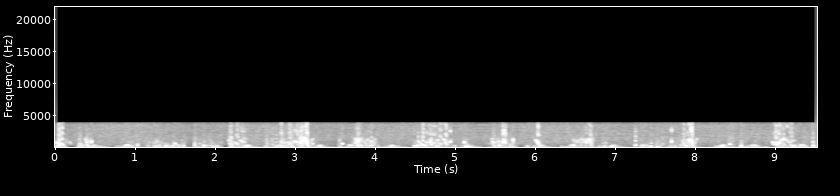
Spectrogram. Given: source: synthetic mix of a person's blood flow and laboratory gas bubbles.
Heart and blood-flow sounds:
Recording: Doppler ultrasound of blood flow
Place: precordium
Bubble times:
0.00-0.23 s: bubbles
0.27-0.50 s: bubbles
0.76-1.66 s: bubbles
1.74-2.10 s: bubbles
2.16-2.41 s: bubbles
2.61-3.26 s: bubbles
3.53-3.63 s: bubbles
3.71-4.04 s: bubbles
4.46-4.97 s: bubbles
5.08-5.22 s: bubbles
5.41-5.80 s: bubbles
5.99-6.12 s: bubbles
6.46-6.76 s: bubbles
6.83-6.92 s: bubbles
7.22-8.04 s: bubbles
8.40-8.70 s: bubbles
8.94-9.31 s: bubbles
9.43-9.53 s: bubbles
From the record:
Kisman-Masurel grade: 243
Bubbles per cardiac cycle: several, 3 to 8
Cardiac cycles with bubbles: 100%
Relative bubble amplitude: loud (0.450 to 0.775)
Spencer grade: 3 (all of the cardiac periods contain showers or single bubble signals, but not dominating or overriding the cardiac motion signals)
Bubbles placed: anywhere in the cardiac cycle

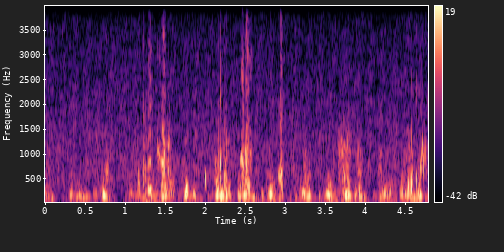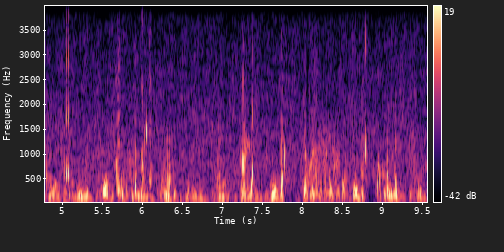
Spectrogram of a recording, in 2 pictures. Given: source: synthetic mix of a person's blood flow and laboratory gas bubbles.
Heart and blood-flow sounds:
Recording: Doppler ultrasound of blood flow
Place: precordium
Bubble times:
0.73-0.81 s: bubbles
1.14-1.64 s: bubbles
1.97-2.05 s: bubbles
2.10-2.35 s: bubbles
2.44-2.61 s: bubbles
2.90-3.00 s: bubbles
3.18-3.35 s: bubbles
3.65-3.85 s: bubbles
3.90-3.99 s: bubbles
4.46-4.84 s: bubbles
5.00-5.13 s: bubbles
5.29-5.35 s: bubbles
5.66-6.13 s: bubbles
6.29-6.46 s: bubbles
7.21-7.42 s: bubbles
7.71-7.82 s: bubbles
7.99-8.57 s: bubbles
8.73-8.83 s: bubbles
8.90-9.22 s: bubbles
9.55-9.58 s: bubbles
From the record:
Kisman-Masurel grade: 242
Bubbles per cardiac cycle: several, 3 to 8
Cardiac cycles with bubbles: 100%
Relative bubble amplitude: moderate (0.250 to 0.450)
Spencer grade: 3 (all of the cardiac periods contain showers or single bubble signals, but not dominating or overriding the cardiac motion signals)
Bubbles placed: only in the low amplitude regions of the cardiac cycle

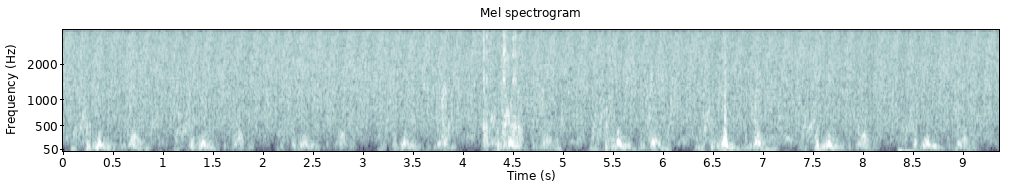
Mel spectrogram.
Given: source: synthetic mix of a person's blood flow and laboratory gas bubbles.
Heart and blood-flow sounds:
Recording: Doppler ultrasound of blood flow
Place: precordium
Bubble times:
3.78-3.91 s: bubbles
4.18-4.60 s: bubbles
From the record:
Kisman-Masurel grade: 221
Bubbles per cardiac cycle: several, 3 to 8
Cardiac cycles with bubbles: 10 to 50%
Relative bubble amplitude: barely perceptible (0.100 to 0.250)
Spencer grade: 2 (many but less than half of the cardiac periods contain bubble signals, singularly or in groups)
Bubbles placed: anywhere in the cardiac cycle

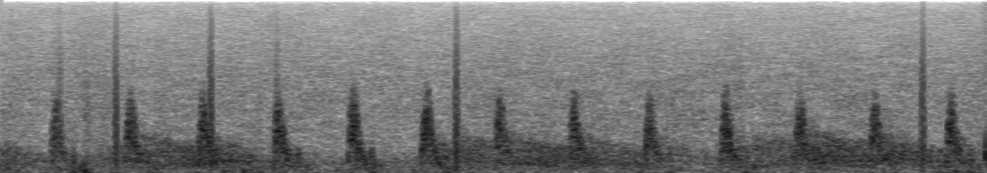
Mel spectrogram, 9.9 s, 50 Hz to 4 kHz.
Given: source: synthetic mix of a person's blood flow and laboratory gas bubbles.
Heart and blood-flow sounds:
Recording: Doppler ultrasound of blood flow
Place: subclavian vein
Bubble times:
9.82-9.88 s: bubbles
From the record:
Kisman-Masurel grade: 113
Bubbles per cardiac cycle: 1 to 2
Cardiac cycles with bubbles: 1 to 10%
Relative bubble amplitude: loud (0.450 to 0.775)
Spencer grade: 1 (occasional bubble signal discernible with the cardiac motion signal, with majority of cardiac periods free of bubbles)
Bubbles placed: anywhere in the cardiac cycle

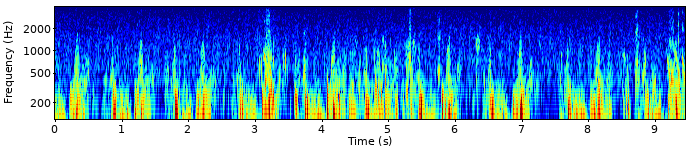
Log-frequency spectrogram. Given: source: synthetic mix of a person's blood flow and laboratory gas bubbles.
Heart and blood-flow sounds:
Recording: Doppler ultrasound of blood flow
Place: precordium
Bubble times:
3.03-3.33 s: bubbles
3.41-3.50 s: bubbles
3.58-3.68 s: bubbles
3.71-3.78 s: bubbles
4.22-4.58 s: bubbles
4.76-5.00 s: bubbles
5.08-5.16 s: bubbles
5.21-5.45 s: bubbles
5.73-5.79 s: bubbles
6.31-6.38 s: bubbles
6.49-6.56 s: bubbles
8.29-8.37 s: bubbles
8.50-8.65 s: bubbles
8.69-8.77 s: bubbles
8.95-9.03 s: bubbles
9.17-9.46 s: bubbles
From the record:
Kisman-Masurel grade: 221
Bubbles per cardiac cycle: several, 3 to 8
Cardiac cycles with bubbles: 10 to 50%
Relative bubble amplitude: barely perceptible (0.100 to 0.250)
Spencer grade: 2 (many but less than half of the cardiac periods contain bubble signals, singularly or in groups)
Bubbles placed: only in the low amplitude regions of the cardiac cycle

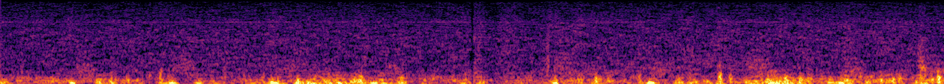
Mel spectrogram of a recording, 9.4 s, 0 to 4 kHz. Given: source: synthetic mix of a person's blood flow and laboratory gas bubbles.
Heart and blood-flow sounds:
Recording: Doppler ultrasound of blood flow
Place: subclavian vein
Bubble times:
9.17-9.29 s: bubbles
From the record:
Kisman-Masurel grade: 113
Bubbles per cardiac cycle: 1 to 2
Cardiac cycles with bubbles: 1 to 10%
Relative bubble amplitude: loud (0.450 to 0.775)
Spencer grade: 1 (occasional bubble signal discernible with the cardiac motion signal, with majority of cardiac periods free of bubbles)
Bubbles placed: anywhere in the cardiac cycle

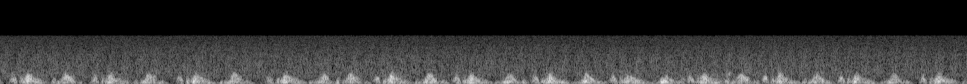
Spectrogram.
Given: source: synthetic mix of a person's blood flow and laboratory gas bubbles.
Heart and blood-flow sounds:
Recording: Doppler ultrasound of blood flow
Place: precordium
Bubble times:
6.71-7.00 s: bubbles
7.14-7.49 s: bubbles
From the record:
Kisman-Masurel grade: 111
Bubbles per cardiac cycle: 1 to 2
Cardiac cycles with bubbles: 1 to 10%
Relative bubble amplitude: barely perceptible (0.100 to 0.250)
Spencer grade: 1 (occasional bubble signal discernible with the cardiac motion signal, with majority of cardiac periods free of bubbles)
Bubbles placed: only in the low amplitude regions of the cardiac cycle

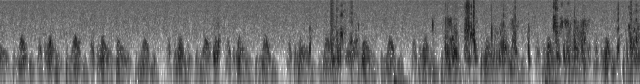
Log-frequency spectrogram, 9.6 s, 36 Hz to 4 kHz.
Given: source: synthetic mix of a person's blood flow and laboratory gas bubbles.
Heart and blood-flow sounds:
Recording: Doppler ultrasound of blood flow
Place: precordium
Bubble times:
3.17-3.33 s: bubbles
4.61-4.69 s: bubbles
4.88-5.40 s: bubbles
6.46-6.53 s: bubbles
6.66-6.91 s: bubbles
6.95-7.18 s: bubbles
7.34-7.81 s: bubbles
7.90-7.99 s: bubbles
8.27-8.88 s: bubbles
9.23-9.33 s: bubbles
9.38-9.61 s: bubbles
From the record:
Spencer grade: 3 (all of the cardiac periods contain showers or single bubble signals, but not dominating or overriding the cardiac motion signals)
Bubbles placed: only in the low amplitude regions of the cardiac cycle

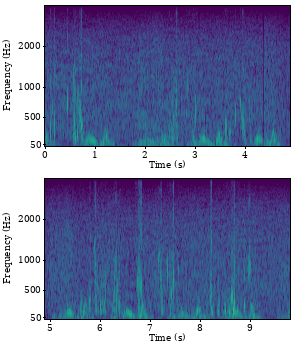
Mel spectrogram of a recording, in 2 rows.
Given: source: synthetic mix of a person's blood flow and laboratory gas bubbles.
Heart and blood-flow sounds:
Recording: Doppler ultrasound of blood flow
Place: precordium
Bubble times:
0.07-0.22 s: bubbles
0.41-0.80 s: bubbles
2.46-2.67 s: bubbles
2.81-3.08 s: bubbles
3.57-3.73 s: bubbles
3.79-3.85 s: bubbles
3.88-4.05 s: bubbles
5.58-5.68 s: bubbles
5.76-5.85 s: bubbles
5.87-6.16 s: bubbles
6.22-6.47 s: bubbles
6.71-6.88 s: bubbles
7.15-7.62 s: bubbles
8.17-8.41 s: bubbles
8.46-8.80 s: bubbles
8.86-9.06 s: bubbles
From the record:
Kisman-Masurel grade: 333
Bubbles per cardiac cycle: rolling drumbeat, 9 or more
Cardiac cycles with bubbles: 50 to 99%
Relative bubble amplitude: loud (0.450 to 0.775)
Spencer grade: 3 (all of the cardiac periods contain showers or single bubble signals, but not dominating or overriding the cardiac motion signals)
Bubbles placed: only in the low amplitude regions of the cardiac cycle

